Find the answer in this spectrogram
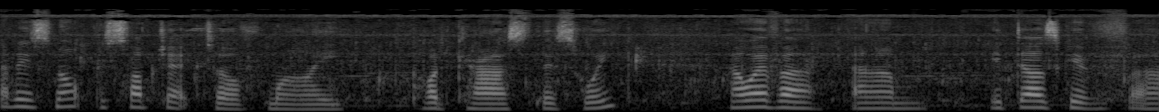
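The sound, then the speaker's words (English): Steady reticulated water at an ecotourism beach resort on Sentosa Island murmurs faintly in the background, a continuous low wash beneath a man talking throughout. “And uh, if you can hear the noise in the background, it's the reticulated water and the noise of the monkeys.”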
